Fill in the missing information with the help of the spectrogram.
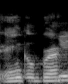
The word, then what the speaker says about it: Engelbrecht: Is it Engelbrecht? – You did.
